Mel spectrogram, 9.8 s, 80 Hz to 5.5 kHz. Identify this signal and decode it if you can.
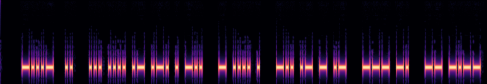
Morse code, heard as a keyed tone, about 25 wpm, 600 Hz. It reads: <BT> I SHARED THE DATA ON MY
